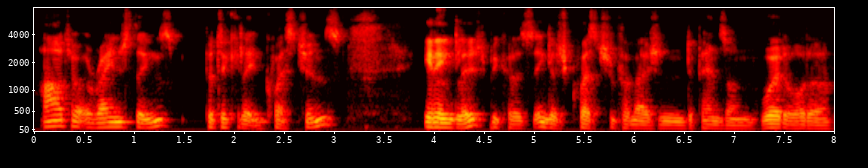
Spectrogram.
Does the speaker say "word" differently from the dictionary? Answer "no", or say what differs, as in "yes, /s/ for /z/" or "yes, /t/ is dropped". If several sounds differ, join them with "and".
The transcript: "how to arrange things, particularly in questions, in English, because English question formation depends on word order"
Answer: no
